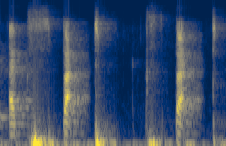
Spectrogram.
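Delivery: expect punched with a hard, released final t; overemphasized word. Shown as a demonstration. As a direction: overdo the stress on "expect". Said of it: "I don't say it like that".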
